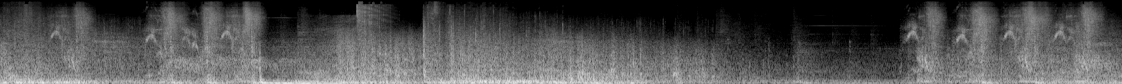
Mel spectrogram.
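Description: Fiery Incendio spell blasts in the video game Hogwarts Legacy, loud booming bursts and whooshes repeating over several seconds amid dense game sound effects, with no talking.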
